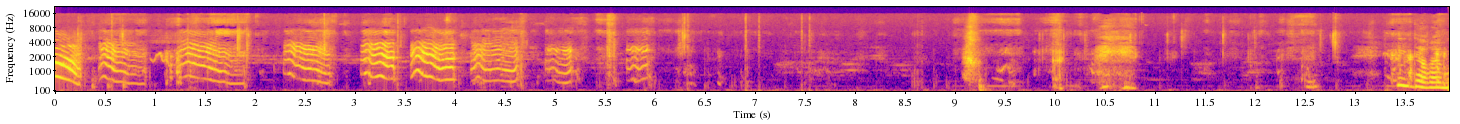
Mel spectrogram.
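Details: Whimpering from three-week-old Staffordshire Bull Terrier puppies with their mother, filmed 6 May 2022: a rapid string of high, sliding yelps and whines for several seconds, then quieter shuffling and scattered faint squeaks, with a final whine at the end.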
